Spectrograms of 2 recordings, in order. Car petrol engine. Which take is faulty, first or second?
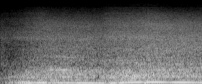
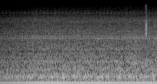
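second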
